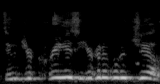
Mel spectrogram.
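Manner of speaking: high, loud mock of a friend scolding; high, loud imitated warning. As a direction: squeak it out like the worried buddy. Friend warns him.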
